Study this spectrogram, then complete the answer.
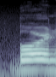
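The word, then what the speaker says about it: Bourne: and it is by Edmund J born born is spelled Bo you are in E and he's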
